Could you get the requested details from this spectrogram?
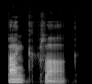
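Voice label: "bank clerk", British English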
